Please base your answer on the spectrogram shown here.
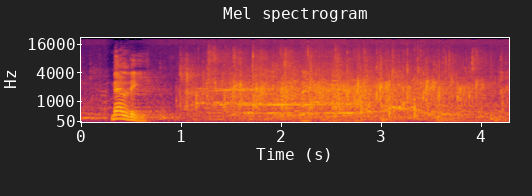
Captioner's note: applause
